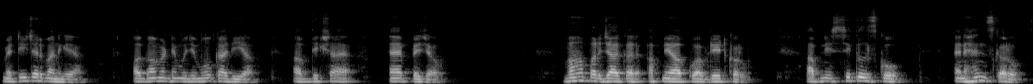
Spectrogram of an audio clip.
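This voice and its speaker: Male teacher from India, earnest motivational talk, gravelly voice, mellow dark tone, repetitive rhetoric. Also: mid-range voice, normal speed, pauses often. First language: not English; self-taught English. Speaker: school English teacher.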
